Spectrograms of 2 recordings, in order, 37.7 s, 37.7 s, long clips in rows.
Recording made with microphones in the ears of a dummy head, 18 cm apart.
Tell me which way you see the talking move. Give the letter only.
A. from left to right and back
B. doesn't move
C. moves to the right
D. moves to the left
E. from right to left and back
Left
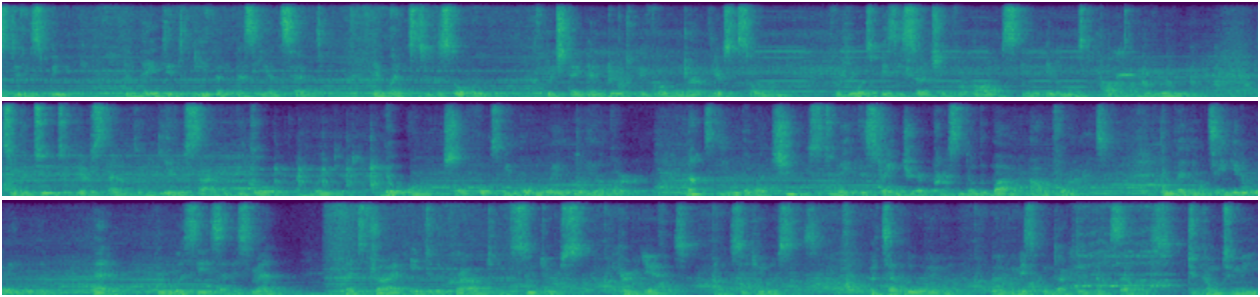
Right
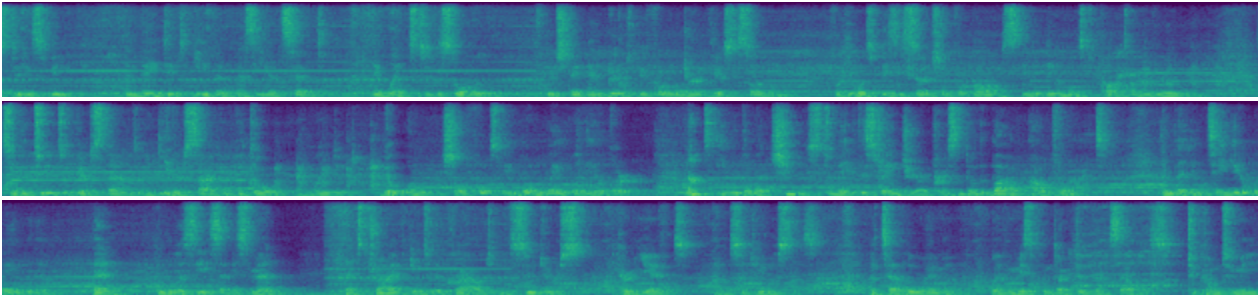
C.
